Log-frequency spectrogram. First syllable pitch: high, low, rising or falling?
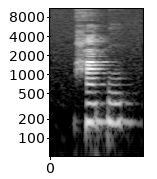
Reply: high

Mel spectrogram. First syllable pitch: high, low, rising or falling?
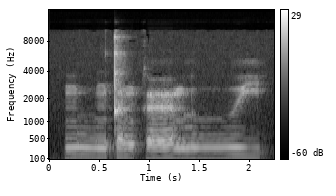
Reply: low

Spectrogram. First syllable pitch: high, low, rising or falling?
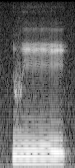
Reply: low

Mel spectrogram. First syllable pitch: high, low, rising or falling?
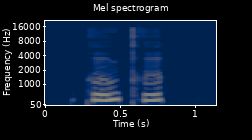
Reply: rising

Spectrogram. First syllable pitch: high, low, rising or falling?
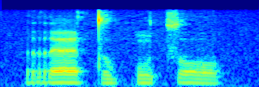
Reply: low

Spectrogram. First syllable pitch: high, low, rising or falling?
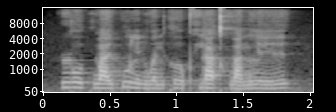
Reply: falling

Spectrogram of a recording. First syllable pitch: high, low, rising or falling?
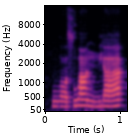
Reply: low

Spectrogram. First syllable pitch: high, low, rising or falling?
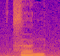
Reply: low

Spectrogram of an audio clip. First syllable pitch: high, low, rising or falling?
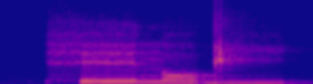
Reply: high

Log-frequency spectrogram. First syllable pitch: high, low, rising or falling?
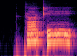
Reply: high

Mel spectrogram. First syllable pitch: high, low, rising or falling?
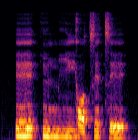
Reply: rising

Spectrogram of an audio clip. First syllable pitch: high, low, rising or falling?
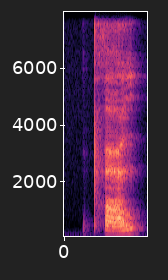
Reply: rising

